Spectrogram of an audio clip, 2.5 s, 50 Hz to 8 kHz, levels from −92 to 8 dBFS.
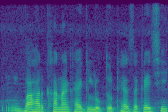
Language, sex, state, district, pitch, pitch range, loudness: Maithili, male, Bihar, Darbhanga, 125 Hz, 120-130 Hz, -18 LUFS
